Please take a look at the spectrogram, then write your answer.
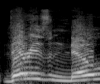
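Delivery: indignant protest. Real, not acted. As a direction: protest loudly at the accusation. Mock defence after being teased.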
